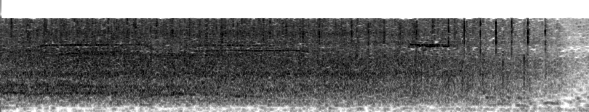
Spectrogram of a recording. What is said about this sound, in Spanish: Ayúdenme a darle un fuerte y merecido aplauso mayor plan de todos nosotros, entonces a Rich y Jay que gracias a ellos estamos acá.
